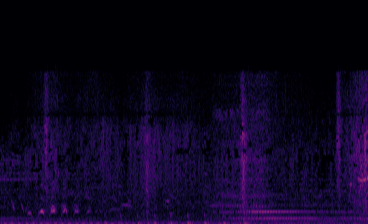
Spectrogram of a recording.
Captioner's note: birds chirping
